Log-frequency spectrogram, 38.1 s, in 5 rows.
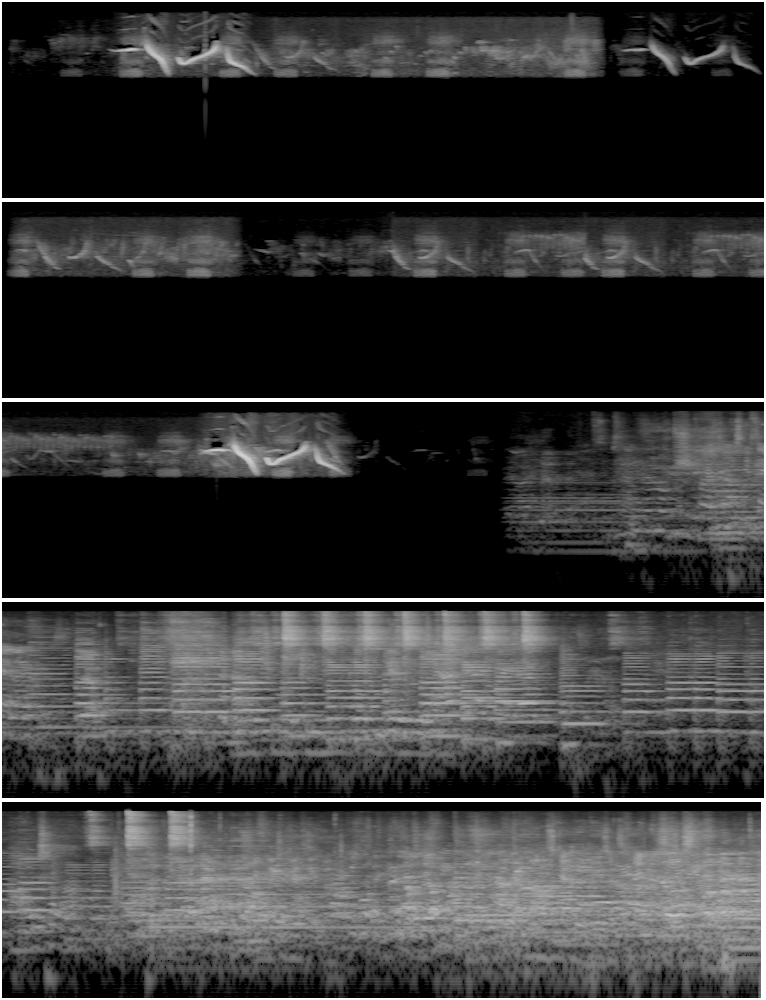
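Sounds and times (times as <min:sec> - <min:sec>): birds chirping: 0:01.2 - 0:10.3, 0:10.9 - 0:18.8.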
